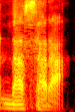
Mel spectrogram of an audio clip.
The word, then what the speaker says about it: Nazara: notar el la pronunciación vean que no dice Nazaret sino nazar verdad hay muchas hay muchos muchas ediciones de la Biblia que lo cambian verdad Pero San Lucas en en los textos más antiguos llama nazara posiblemente ya sabemos que Lucas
